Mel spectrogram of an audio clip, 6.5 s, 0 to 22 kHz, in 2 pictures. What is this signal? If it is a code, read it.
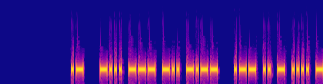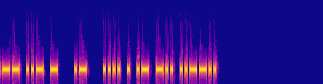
Morse code, heard as a keyed tone, about 50 wpm, 700 Hz. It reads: A BODY WITHOUT A HEAD?
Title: Sentences from Top 1000 Words - Review Part 3 - 50wpm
